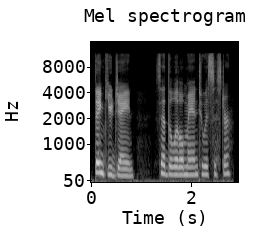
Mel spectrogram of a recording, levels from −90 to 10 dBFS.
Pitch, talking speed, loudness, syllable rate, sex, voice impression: 205 Hz, 205 wpm, -22 LUFS, 5.2 syllables/s, female, slightly gender-neutral, slightly young, bright, soft, fluent, friendly, lively, kind, light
